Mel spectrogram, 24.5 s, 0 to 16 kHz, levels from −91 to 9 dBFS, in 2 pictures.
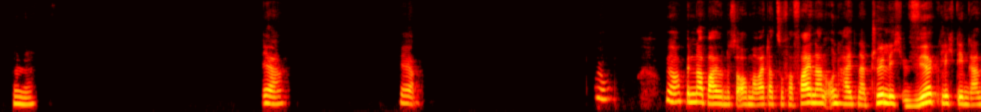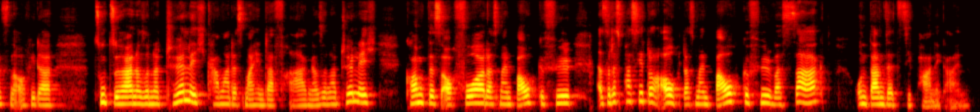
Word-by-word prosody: Mhm. 190 Hz, 0 st, -6 dB, 2.8 s
Ja. 200 Hz, -1 st, -3 dB, 1.4 s
Ja. 205 Hz, -1 st, -8 dB, 2.2 s
Ja, 320 Hz, -2 st, -9 dB, 0.7 s
ja, 250 Hz, -4 st, -1 dB
bin 245 Hz, -1 st, -2 dB
dabei 200 Hz, -5 st, +3 dB
und 185 Hz, -, -5 dB
das 180 Hz, 0 st, -10 dB
auch 175 Hz, +1 st, +1 dB
immer 175 Hz, -1 st, -3 dB
weiter 185 Hz, +1 st, -1 dB
zu 180 Hz, -, -10 dB
verfeinern 210 Hz, +4 st, +3 dB
und 205 Hz, +2 st, -3 dB
halt 185 Hz, -1 st, -2 dB
natürlich 200 Hz, +4 st, +2 dB
wirklich 205 Hz, +8 st, +3 dB
dem 190 Hz, -1 st, 0 dB
Ganzen 175 Hz, 0 st, -5 dB
auch 160 Hz, 0 st, -9 dB
wieder 160 Hz, -2 st, -3 dB, 0.5 s
zuzuhören. 195 Hz, -4 st, +3 dB
Also, 190 Hz, 0 st, 0 dB
natürlich 230 Hz, +5 st, 0 dB
kann 185 Hz, -2 st, -8 dB
man 190 Hz, 0 st, -5 dB
das 170 Hz, -1 st, -8 dB
mal 160 Hz, -1 st, -4 dB
hinterfragen. 155 Hz, -1 st, -8 dB
Also, 170 Hz, +4 st, -7 dB
natürlich 225 Hz, +5 st, -1 dB, 0.3 s
kommt 215 Hz, +2 st, +2 dB
es 200 Hz, -1 st, 0 dB
auch 170 Hz, 0 st, +2 dB
vor, 210 Hz, +3 st, +5 dB
dass 190 Hz, -1 st, -1 dB
mein 180 Hz, -1 st, -5 dB
Bauchgefühl 205 Hz, +3 st, 0 dB, 0.3 s
also, 225 Hz, -, -2 dB
das 240 Hz, +1 st, -3 dB
passiert 255 Hz, 0 st, -4 dB
doch 230 Hz, -, 0 dB
auch, 220 Hz, 0 st, +6 dB
dass 175 Hz, -2 st, -7 dB
mein 185 Hz, -1 st, -5 dB
Bauchgefühl 225 Hz, -2 st, +2 dB
was 180 Hz, 0 st, -5 dB
sagt 235 Hz, 0 st, +3 dB, 0.3 s
und 190 Hz, 0 st, -4 dB
dann 180 Hz, 0 st, +5 dB
setzt 170 Hz, -1 st, -7 dB
die 155 Hz, -, -12 dB
Panik 130 Hz, -5 st, -12 dB
ein, 150 Hz, -1 st, -19 dB
190 Hz, 135 wpm, -21 LUFS, 180-220 Hz, 2.8 s, auch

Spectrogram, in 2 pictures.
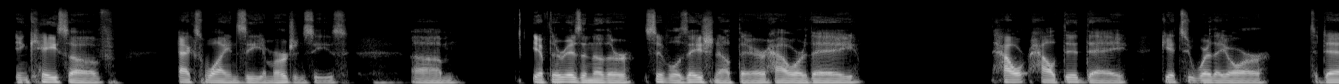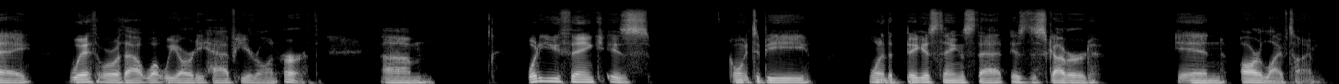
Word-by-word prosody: in 105 Hz, -1 st, -3 dB
case 105 Hz, -1 st, +3 dB
of 90 Hz, -2 st, 0 dB, 0.6 s
x, 105 Hz, -1 st, +2 dB
y, 100 Hz, -3 st, +3 dB
and 90 Hz, 0 st, -3 dB
z 90 Hz, 0 st, -1 dB
emergencies. 85 Hz, -2 st, -2 dB, 0.6 s
Um, 85 Hz, 0 st, -4 dB, 0.7 s
if 100 Hz, -2 st, +5 dB
there 110 Hz, +1 st, +3 dB
is 110 Hz, -2 st, +5 dB
another 95 Hz, -1 st, +2 dB
civilization 100 Hz, -3 st, +2 dB
out 85 Hz, 0 st, -3 dB
there, 85 Hz, +3 st, 0 dB
how 90 Hz, -1 st, +2 dB
are 90 Hz, -1 st, +4 dB
they 90 Hz, 0 st, +1 dB, 1.3 s
how 105 Hz, -1 st, +5 dB
ar 105 Hz, -, -1 dB
how 100 Hz, -3 st, +2 dB
did 105 Hz, +1 st, -1 dB
they 90 Hz, +1 st, -1 dB, 0.3 s
get 110 Hz, -2 st, 0 dB
to 110 Hz, -, -4 dB
where 95 Hz, -1 st, +2 dB
they 90 Hz, -1 st, 0 dB
are 90 Hz, 0 st, 0 dB, 0.4 s
today 95 Hz, +1 st, +1 dB, 0.4 s
with 110 Hz, 0 st, +3 dB
or 100 Hz, -1 st, -1 dB
without 95 Hz, 0 st, +1 dB
what 95 Hz, -1 st, -1 dB
we 100 Hz, -1 st, -2 dB
already 90 Hz, 0 st, -1 dB
have 85 Hz, -1 st, -5 dB
here 85 Hz, -3 st, -6 dB
on 80 Hz, +2 st, -8 dB
Earth? -, -, -2 dB, 0.6 s
Um, 85 Hz, +1 st, -3 dB, 0.9 s
what 125 Hz, -, +4 dB
do 145 Hz, -, +1 dB
you 140 Hz, -2 st, +1 dB
think 115 Hz, -3 st, +1 dB
is 100 Hz, -4 st, 0 dB, 0.8 s
going 100 Hz, 0 st, 0 dB
to 105 Hz, -, -2 dB
be 95 Hz, 0 st, +1 dB, 0.6 s
one 105 Hz, 0 st, +1 dB
of 100 Hz, -, 0 dB
the 90 Hz, -, -1 dB
biggest 105 Hz, +3 st, +1 dB
things 95 Hz, -1 st, 0 dB
that 90 Hz, 0 st, -1 dB
is 95 Hz, -4 st, -3 dB
discovered 90 Hz, 0 st, 0 dB, 0.8 s
in 85 Hz, -2 st, -1 dB, 0.2 s
our 95 Hz, -3 st, +5 dB
lifetime? 80 Hz, 0 st, -7 dB
95 Hz, 135 wpm, -22 LUFS, 85-100 Hz, 1.3 s, if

